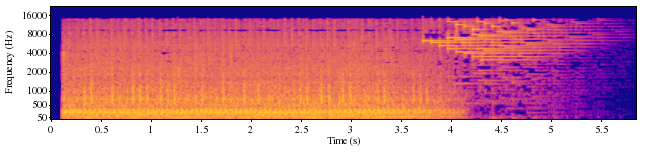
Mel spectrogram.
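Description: Suzuki DF15ES four-stroke outboard motor running steadily with its cowling off for about four seconds. Near the end a sparkling chime steps down in pitch and fades out.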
